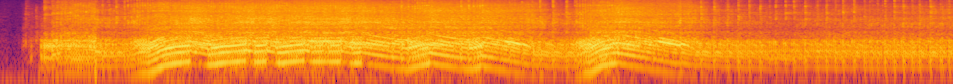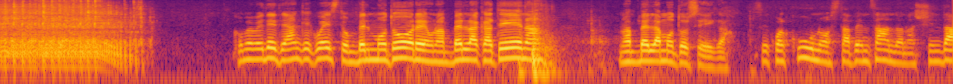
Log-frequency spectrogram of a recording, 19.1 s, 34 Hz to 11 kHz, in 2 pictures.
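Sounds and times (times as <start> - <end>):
chainsaw revving and idling: 0.2 - 11.1.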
